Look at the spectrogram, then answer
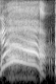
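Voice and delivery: high, loud strained scream; failed belt breaking into a scream; screamed high note. Shown as a demonstration. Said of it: "I'm just screaming it".

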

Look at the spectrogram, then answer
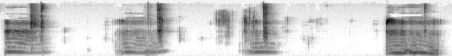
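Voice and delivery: usual speaking voice

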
